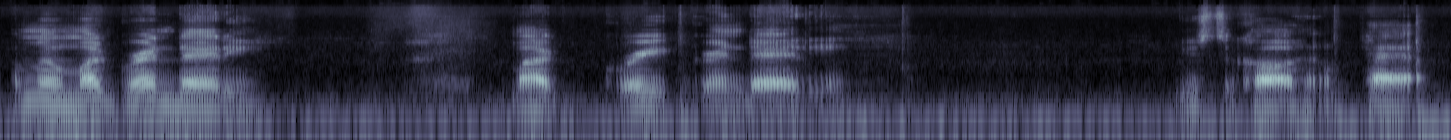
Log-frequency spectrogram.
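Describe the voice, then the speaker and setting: Low, dark-voiced man. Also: slow pace, pauses often, husky. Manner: blunt, plain-spoken, animated when worked up. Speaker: livestream host. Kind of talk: casual livestream talk.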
